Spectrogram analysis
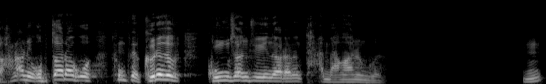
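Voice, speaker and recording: A man's voice: mid-range voice, warm tone. A male pastor preaching at an early-morning service, emphatic and rising and falling, often calling out to the congregation for a response. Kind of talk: dawn service sermon.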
